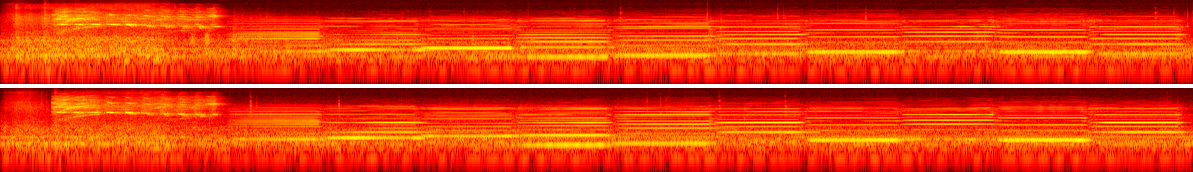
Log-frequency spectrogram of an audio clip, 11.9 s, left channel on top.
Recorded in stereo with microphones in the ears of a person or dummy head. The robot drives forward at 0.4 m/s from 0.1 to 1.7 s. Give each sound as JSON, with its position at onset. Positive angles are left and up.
{"t": 0.5, "sound": "a bird", "side_deg": -20, "distance_m": 0.8}
{"t": 2.3, "sound": "a violin", "side_deg": 0, "distance_m": 0.9}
